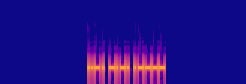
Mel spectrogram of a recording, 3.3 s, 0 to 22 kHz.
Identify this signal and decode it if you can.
Morse code, heard as a keyed tone, about 50 wpm, 700 Hz. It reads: FC1
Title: Callsign Prefixes for Top 50 DXCC - 50wpm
